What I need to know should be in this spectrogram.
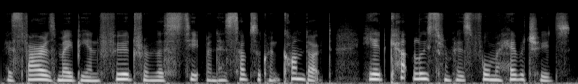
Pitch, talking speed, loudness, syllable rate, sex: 205 Hz, 220 wpm, -18 LUFS, 5.8 syllables/s, female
